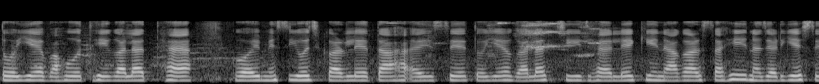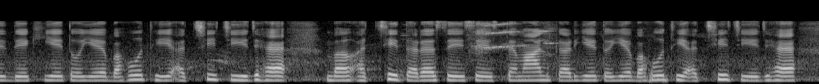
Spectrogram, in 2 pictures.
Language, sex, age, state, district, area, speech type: Urdu, female, 45-60, Bihar, Supaul, rural, spontaneous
